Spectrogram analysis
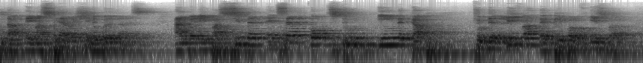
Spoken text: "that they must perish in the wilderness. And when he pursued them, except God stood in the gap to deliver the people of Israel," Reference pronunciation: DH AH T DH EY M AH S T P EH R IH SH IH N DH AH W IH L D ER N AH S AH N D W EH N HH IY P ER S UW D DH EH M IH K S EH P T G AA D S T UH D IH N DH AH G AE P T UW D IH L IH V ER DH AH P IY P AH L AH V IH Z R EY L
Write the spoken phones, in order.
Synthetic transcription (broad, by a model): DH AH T DH EY M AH S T P EH R IH SH IH N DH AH W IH L D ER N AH S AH N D W EH N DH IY P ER S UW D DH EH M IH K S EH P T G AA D S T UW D IH N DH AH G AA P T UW D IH L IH V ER DH AH P IY P AH L AH V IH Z R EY L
